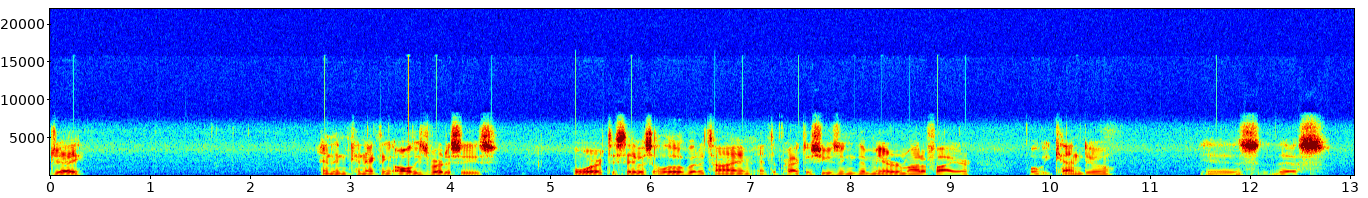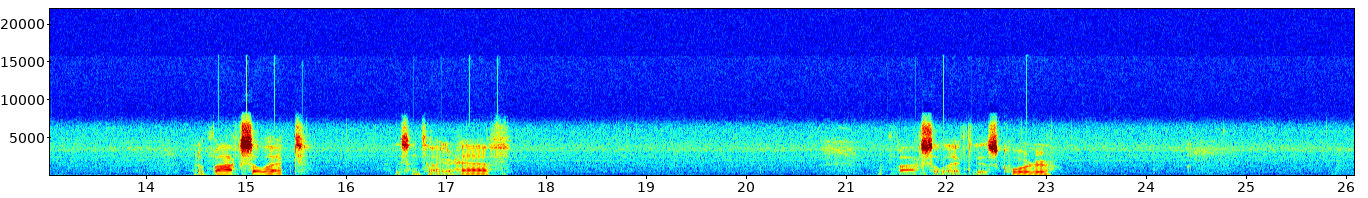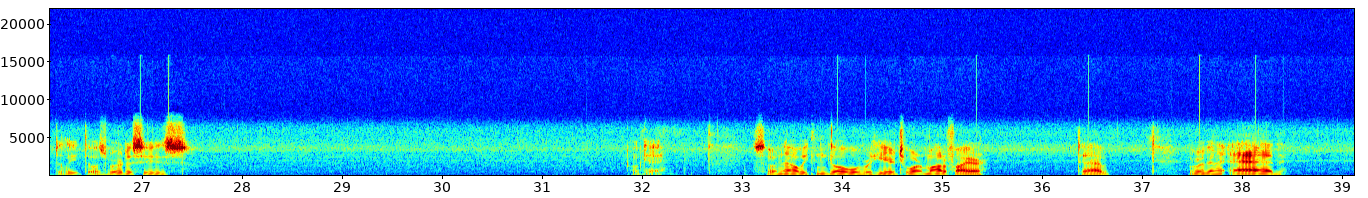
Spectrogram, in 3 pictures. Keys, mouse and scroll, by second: 0.0 ctrl+j, 1.2 z, 1.8 Tab, 1.9 z, 2.4 z, 6.2 KP_1, 10.8 a, 11.6 KP_7, 14.2 b, 21.2 b, 30.0 KP_1, 32.4 Tab.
